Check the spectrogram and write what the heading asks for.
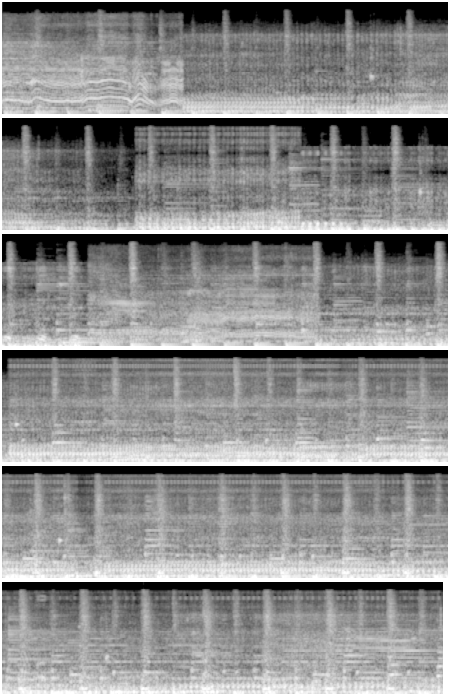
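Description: KTM enduro motorcycle engine running as the bike rides along, mixed with a music soundtrack; the engine sound gets louder and steadier about halfway through.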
